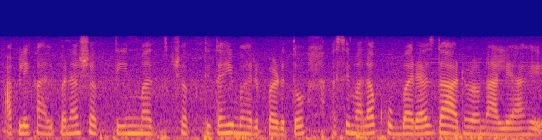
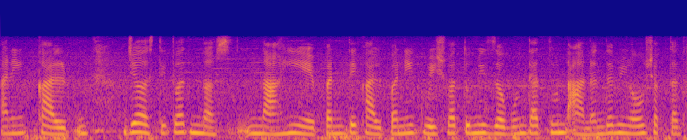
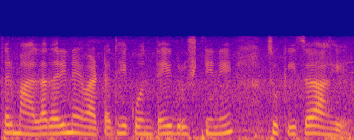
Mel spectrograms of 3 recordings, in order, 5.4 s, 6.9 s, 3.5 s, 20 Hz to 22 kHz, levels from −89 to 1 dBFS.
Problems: constant background noise, continuous background conversations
